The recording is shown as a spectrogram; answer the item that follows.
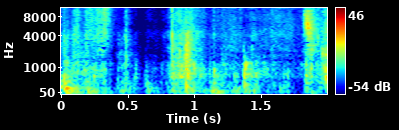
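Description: A paper picture book being handled: lifted off the table and held up, its pages rustling and rubbing with a few light knocks.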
